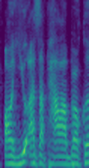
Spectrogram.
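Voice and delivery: clumsy imitation of a French accent; mock French accent; bad French accent. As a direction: play the Frenchman with a poor accent. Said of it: "I'm not good with the French accent".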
